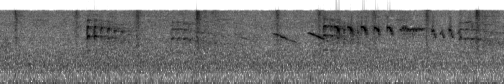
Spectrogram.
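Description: Small birds chirping over faint steady outdoor ambience: short high calls about a second in, two quick down-sliding notes near the middle, then a fast run of chirps.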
